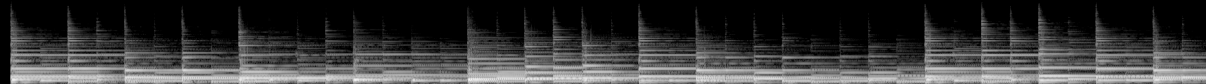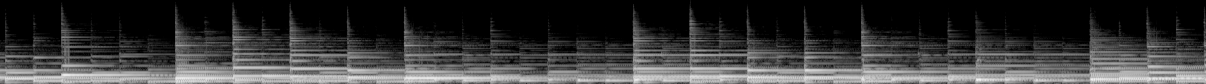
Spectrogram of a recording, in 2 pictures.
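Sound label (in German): Abend wird es wieder, Gitarre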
